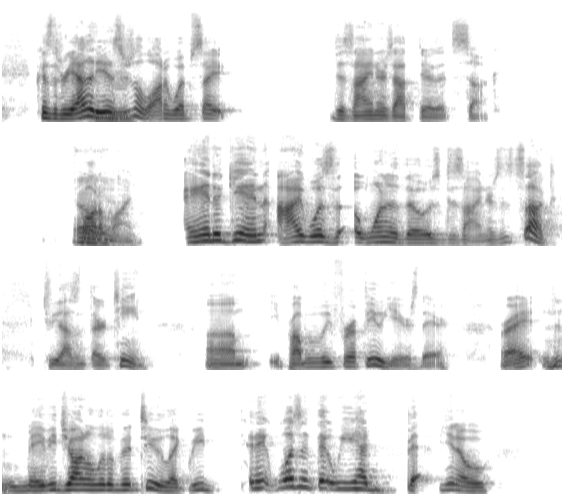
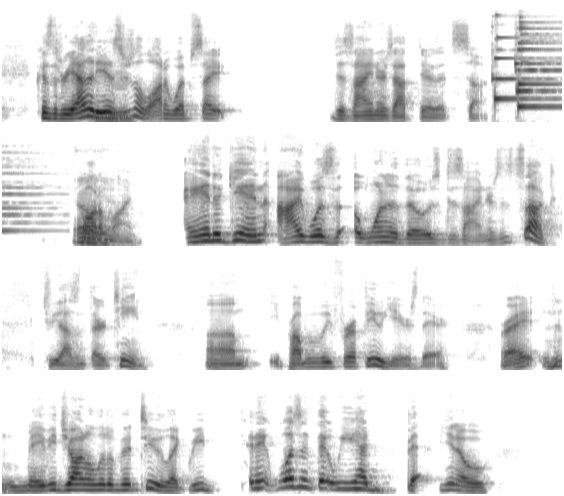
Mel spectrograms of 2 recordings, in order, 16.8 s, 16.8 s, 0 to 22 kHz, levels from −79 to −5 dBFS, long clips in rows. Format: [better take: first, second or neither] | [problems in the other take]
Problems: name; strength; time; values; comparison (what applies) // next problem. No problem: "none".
first | alarm; loud; at 3.5 s; peak 3 dB above the speech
